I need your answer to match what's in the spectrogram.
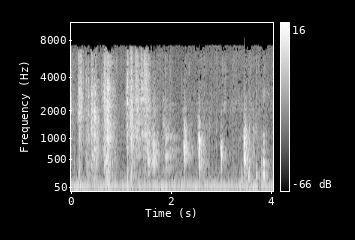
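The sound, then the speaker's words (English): A key left in the keyhole on the other side of a room door is pushed out, and the door is unlocked with a spare key: metallic scraping and jiggling, then a few sharp, separate clicks at irregular intervals, with no voices. “Well, these keys are made so you can push them right out.”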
